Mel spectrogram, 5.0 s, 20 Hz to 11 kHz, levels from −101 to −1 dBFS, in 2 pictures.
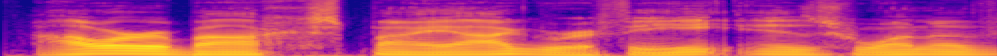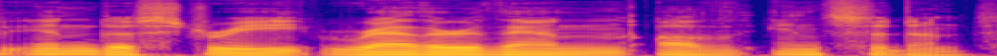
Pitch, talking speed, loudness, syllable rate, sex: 100 Hz, 120 wpm, -18 LUFS, 4.3 syllables/s, male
